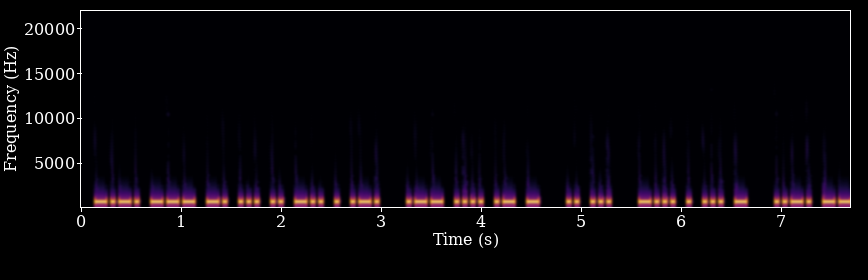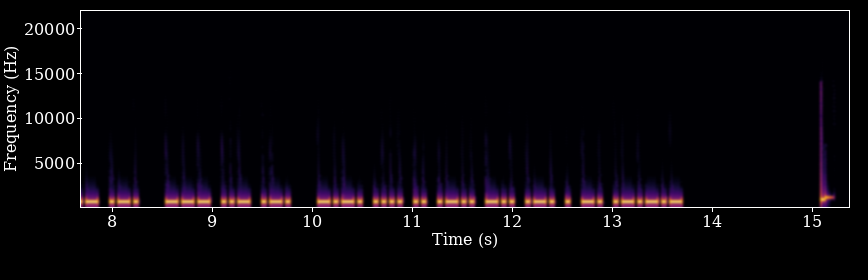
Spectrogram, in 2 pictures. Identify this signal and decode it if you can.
Morse code, heard as a keyed tone, about 30 wpm, 700 Hz. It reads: CONSIDER WHAT IS BEST FOR OUR CHILDREN.
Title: Sentences from Top 1000 Words - Review Part 4 - 30wpm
